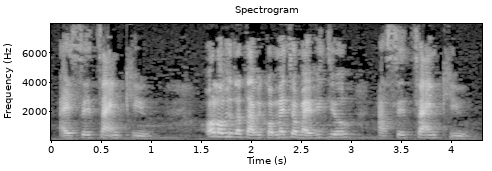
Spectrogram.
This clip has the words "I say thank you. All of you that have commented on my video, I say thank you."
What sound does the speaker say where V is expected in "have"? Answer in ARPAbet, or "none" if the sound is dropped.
B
